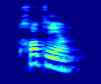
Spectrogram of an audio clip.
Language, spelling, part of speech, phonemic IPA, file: French, trente-et-un, numeral, /tʁɑ̃.te.œ̃/, LL-Q150 (fra)-trente-et-un.wav
- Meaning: post-1990 spelling of trente et un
